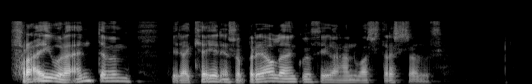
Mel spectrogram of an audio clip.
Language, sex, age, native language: Icelandic, male, 60-69, Icelandic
